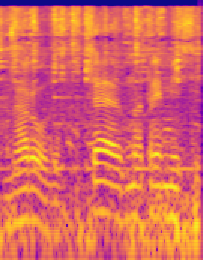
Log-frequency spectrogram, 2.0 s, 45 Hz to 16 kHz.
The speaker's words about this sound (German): Wir sind hier in den Bergen. Kurz bevor der Wald sich lichtet, hört man Glocken von Kühen. Etwa 20, zumeist dunkelbraune Tiere fressen sich satt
